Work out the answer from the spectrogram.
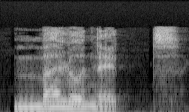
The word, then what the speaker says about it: malhonnête: Décider, malhonnête. Okay, remember, H doesn't exist, so malhonnête. Don't insist on the final E. Malhonnête. And here you get E accent circonflexe, so you pronounce it like E. Malhonnête.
